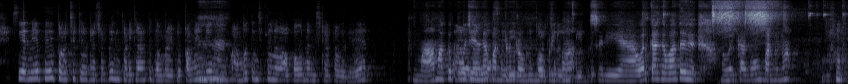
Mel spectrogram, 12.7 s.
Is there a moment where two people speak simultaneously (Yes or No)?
Yes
